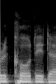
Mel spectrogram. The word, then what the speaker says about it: record: So there you are, another one, changing the stress on the first syllable or the second. You change between to record, which is a verb, no? Grabar. And a record, which is una grabación o un disco.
